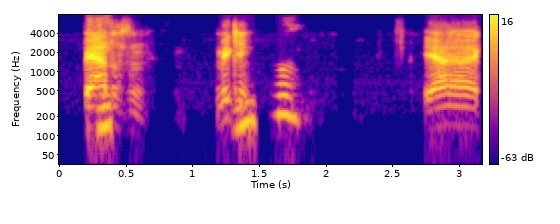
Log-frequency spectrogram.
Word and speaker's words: Mikkel: It's Mikkel Bertelsen. Mikkel. Mikkel? Yeah, kind of like not nickel, but Mikkel. Mikkel. Mikkel, like pickle, nickel, Mikkel.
